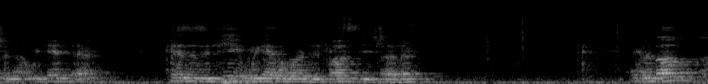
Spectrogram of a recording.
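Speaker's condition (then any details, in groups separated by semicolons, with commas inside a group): Cerebral palsy; from birth, affects walking; could not really talk until age 12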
